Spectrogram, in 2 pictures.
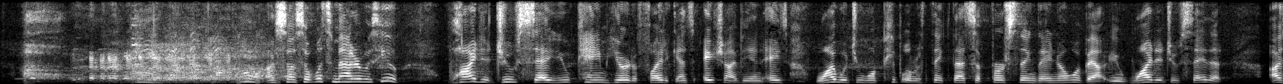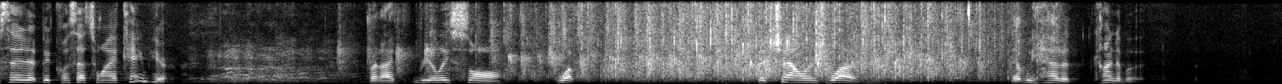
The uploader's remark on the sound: on stage at KQED Live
